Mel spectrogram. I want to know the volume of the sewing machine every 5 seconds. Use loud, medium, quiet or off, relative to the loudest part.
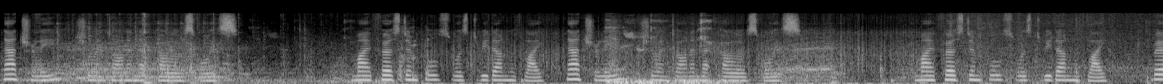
loud, loud, off.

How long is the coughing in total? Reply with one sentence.
You can hear the coughing for 3 seconds altogether.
